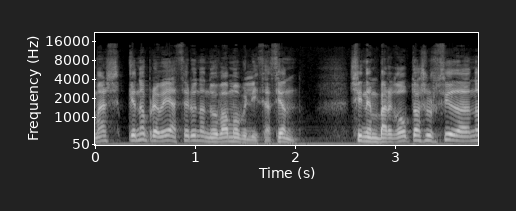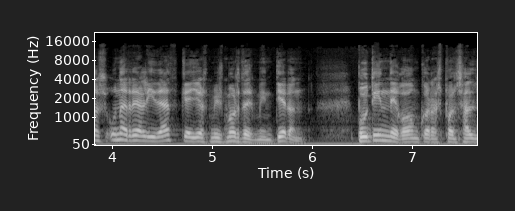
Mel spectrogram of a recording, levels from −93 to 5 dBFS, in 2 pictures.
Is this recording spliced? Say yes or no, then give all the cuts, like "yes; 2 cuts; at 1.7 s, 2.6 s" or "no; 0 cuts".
yes; 1 cut; at 3.2 s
